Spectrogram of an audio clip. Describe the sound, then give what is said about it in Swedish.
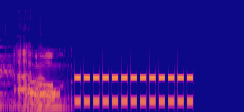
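After a moment of someone talking, a telephone rings from a Jägermeister shot glass with a quick electronic trill of about a dozen evenly spaced beeps, loud, then stops. “Oh, vänta, nu, nu ringer det i Jägermeister shotglaset.”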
